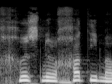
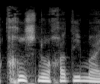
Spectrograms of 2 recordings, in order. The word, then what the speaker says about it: husnul khatimah: Namun banyak yang masih bingung mengenai penulisan pengucapan kata yang benar ee sebenarnya dan pengucapan yang tepat adalah husnul khatimah. Bukan khususnul khatimah ya.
